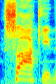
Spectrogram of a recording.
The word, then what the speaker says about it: Psaki: Patsky, who's the redhead girl who's the press secretary? – Psaki, the P is silent.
